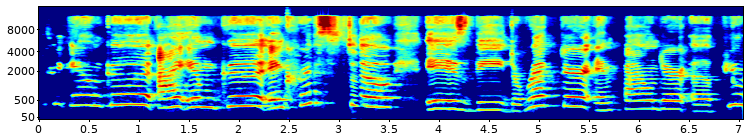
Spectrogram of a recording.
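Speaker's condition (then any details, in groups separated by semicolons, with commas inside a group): No condition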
